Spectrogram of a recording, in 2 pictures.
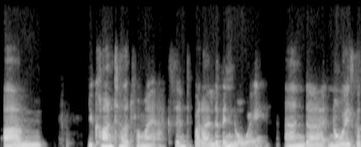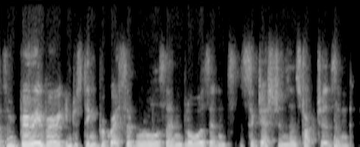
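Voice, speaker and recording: A middle-aged woman, an IT consultant and guest speaker, telling her story in an animated way over a video call. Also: on the low side, moderate pace. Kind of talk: casual webinar talk. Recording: slightly dull lo-fi audio.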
